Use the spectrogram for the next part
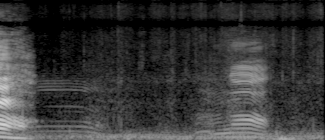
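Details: Tame cows from a cattle herd running in green grass rice fields; a short moo opens, then a fainter drawn-out low moo and a brighter, higher moo around three seconds.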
